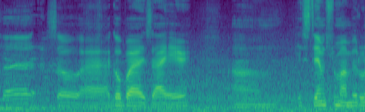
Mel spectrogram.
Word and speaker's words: Zai: So I go by Zaire. It stems from my middle name. This middle name is spelled Z-I-E-R-E, Zaire. This artist name is Zai, Z-A-I, Air.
